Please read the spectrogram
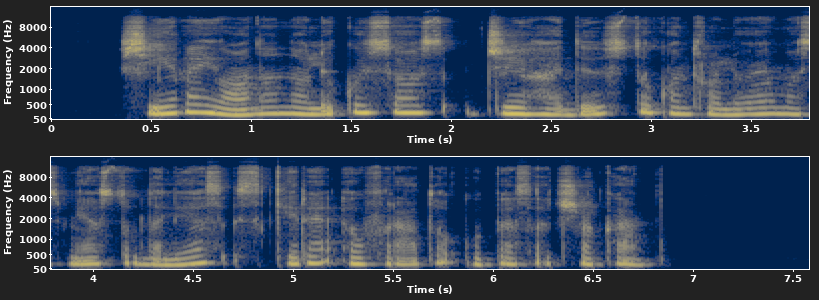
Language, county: Lithuanian, Klaipėda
